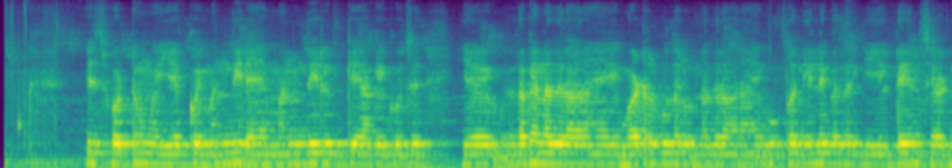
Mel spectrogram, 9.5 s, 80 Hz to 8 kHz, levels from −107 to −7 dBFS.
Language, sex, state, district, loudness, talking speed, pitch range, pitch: Hindi, male, Rajasthan, Bikaner, -17 LUFS, 200 wpm, 130-135 Hz, 135 Hz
